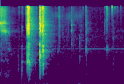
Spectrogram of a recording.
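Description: Plastic seal on a blue 'Candy Ice Cream' candy tube being pulled open by hand: two short crinkling rips, about half a second and just under a second in, with a few light clicks of handled plastic.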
